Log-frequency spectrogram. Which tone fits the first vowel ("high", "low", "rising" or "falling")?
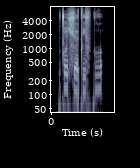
low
